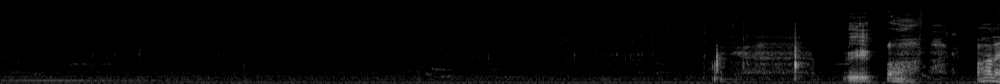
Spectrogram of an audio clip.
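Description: Someone drinking sake from a juice box through a straw, faint for about seven seconds. Then the drinking stops with a sharp exhale and a burp, followed by a spoken word at the very end.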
